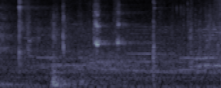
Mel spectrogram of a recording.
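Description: Table tennis ball clicking off rackets and bouncing on the table during a fast rally: a few sharp clicks in the first second or so, then they stop as the point ends.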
